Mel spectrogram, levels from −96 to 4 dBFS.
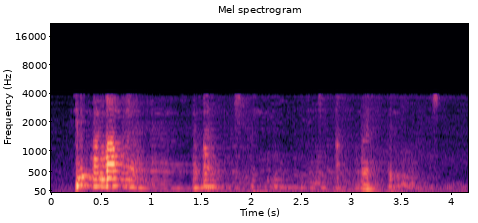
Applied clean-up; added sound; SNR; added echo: neural mask model DeepFilterNet 3.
